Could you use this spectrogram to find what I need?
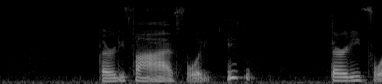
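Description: An elderly woman speaks calmly and close by, through a microphone.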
